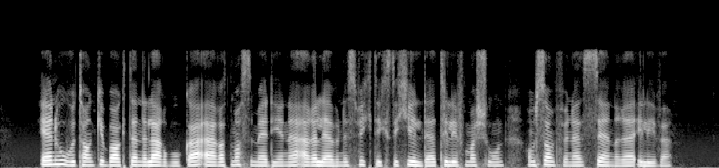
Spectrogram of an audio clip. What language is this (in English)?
Norwegian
